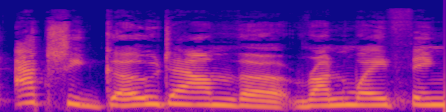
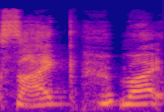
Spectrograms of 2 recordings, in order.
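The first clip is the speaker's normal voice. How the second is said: usual speaking voice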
